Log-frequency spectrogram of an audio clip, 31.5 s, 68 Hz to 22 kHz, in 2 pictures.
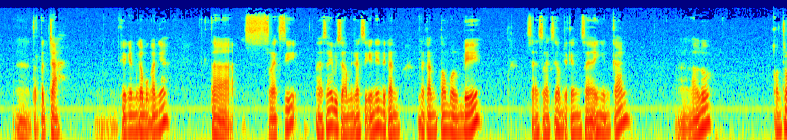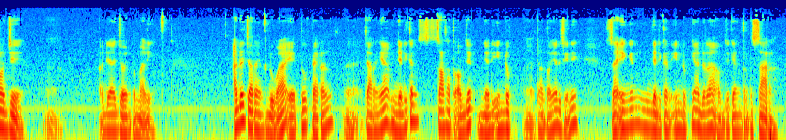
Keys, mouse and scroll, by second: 1.1 click, 1.7 click, 2.1 ctrl+z, 2.7 a, 2.8 a, 4.0 b, 15.7 ctrl+j, 17.2 click, 18.7 a, 18.9 a, 19.9 ctrl+middle click, 30.6 click.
